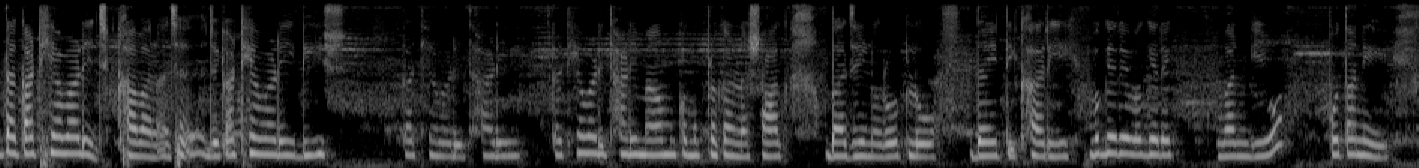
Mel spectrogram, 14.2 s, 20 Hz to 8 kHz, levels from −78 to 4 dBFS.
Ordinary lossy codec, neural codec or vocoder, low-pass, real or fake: none; none; 7.2 kHz; real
